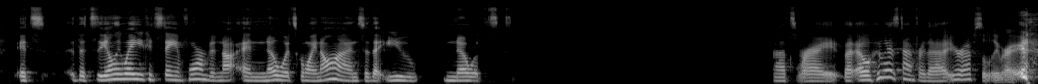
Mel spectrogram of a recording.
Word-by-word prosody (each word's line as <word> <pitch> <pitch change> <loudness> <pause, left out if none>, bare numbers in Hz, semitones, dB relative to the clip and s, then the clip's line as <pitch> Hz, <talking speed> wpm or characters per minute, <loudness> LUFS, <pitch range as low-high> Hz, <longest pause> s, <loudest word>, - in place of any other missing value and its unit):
it's 185 0 0 0.3
uh, - - -7
that's 195 -1 -3
the 205 0 +4
only 240 +2 +5
way 250 0 +6
you 235 - 0
can 230 -1 -5
stay 220 -1 +2
informed 230 +3 0
and 180 -1 -5
not 180 0 +2
and 175 -2 -2
know 190 +4 +3
what's 190 -1 -1
going 175 -2 -2
on 190 -6 +2
so 175 +1 -3
that 160 -2 -1
you 180 -2 -2 0.2
know 180 -1 0
what's 175 -1 -5 2.7
That's 165 0 -6
right. 160 0 -1
But, 175 0 0
oh, 205 +1 +5
who 285 +9 -3
has 335 -2 -1
time 240 -4 -3
for 170 - -6
that? 155 0 -2
You're 225 0 -1
absolutely 230 0 -4
right. - - +8
190 Hz, 195 wpm, -26 LUFS, 175-225 Hz, 2.7 s, right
